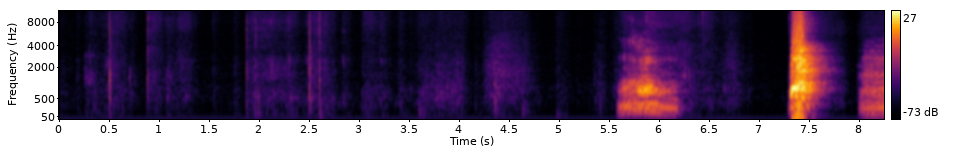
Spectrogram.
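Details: Shiba Inu named Momo barking at her new ball: quiet ticks early, then a short muffled yap near six seconds and one sharp, loud broadband bark just after seven seconds, another starting at the end.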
